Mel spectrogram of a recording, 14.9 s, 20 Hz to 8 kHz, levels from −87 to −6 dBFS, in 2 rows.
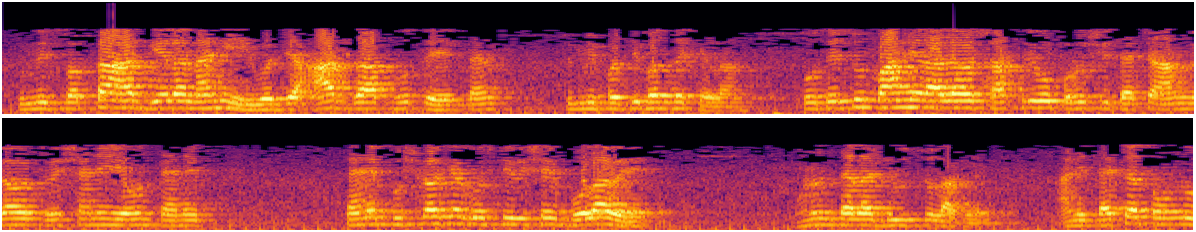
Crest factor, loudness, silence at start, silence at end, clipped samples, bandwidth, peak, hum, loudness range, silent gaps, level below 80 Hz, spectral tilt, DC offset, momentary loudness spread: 14 dB; -13 LUFS; 0 s; 0 s; under 0.1%; 4 kHz; 0 dBFS; none; 4 LU; none; -36 dBFS; -9 dB/octave; under 0.1%; 14 LU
